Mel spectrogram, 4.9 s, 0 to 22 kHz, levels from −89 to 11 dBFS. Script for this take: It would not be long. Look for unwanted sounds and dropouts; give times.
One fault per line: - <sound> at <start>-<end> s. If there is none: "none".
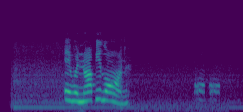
- laugh at 3.9-4.4 s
